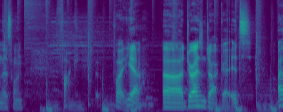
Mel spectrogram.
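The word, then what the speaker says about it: Der Eisendrache: Number 4, Dreisendrache. Dreisendrache. That's not how you pronounce it.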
